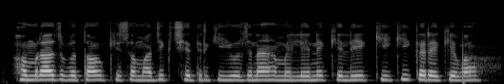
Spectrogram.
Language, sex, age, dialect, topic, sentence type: Magahi, male, 25-30, Southern, banking, question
